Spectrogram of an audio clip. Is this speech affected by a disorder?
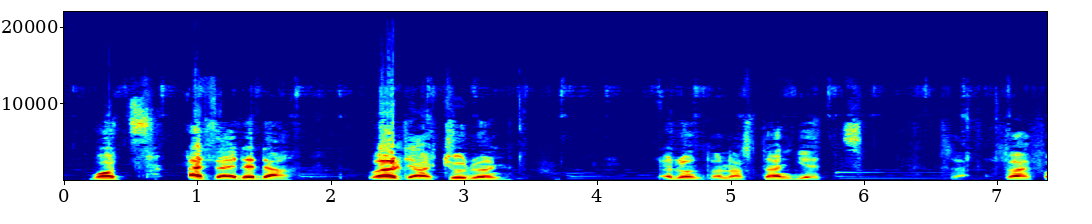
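Yes: cerebral palsy.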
